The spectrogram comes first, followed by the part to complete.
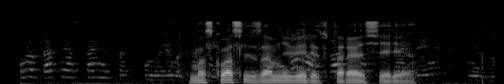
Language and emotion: Russian, neutral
